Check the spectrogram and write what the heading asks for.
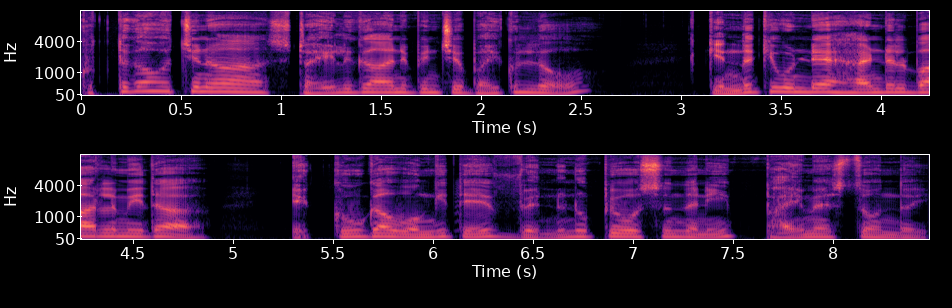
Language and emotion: Telugu, fearful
